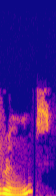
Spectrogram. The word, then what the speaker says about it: runes: First it was the runes, and first you had to teach me how to say it properly, because I was like, ruins? No, not ruins.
